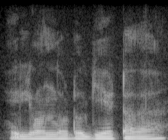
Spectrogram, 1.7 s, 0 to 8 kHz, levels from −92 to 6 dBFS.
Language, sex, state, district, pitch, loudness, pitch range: Kannada, male, Karnataka, Bidar, 105 Hz, -15 LUFS, 100-105 Hz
